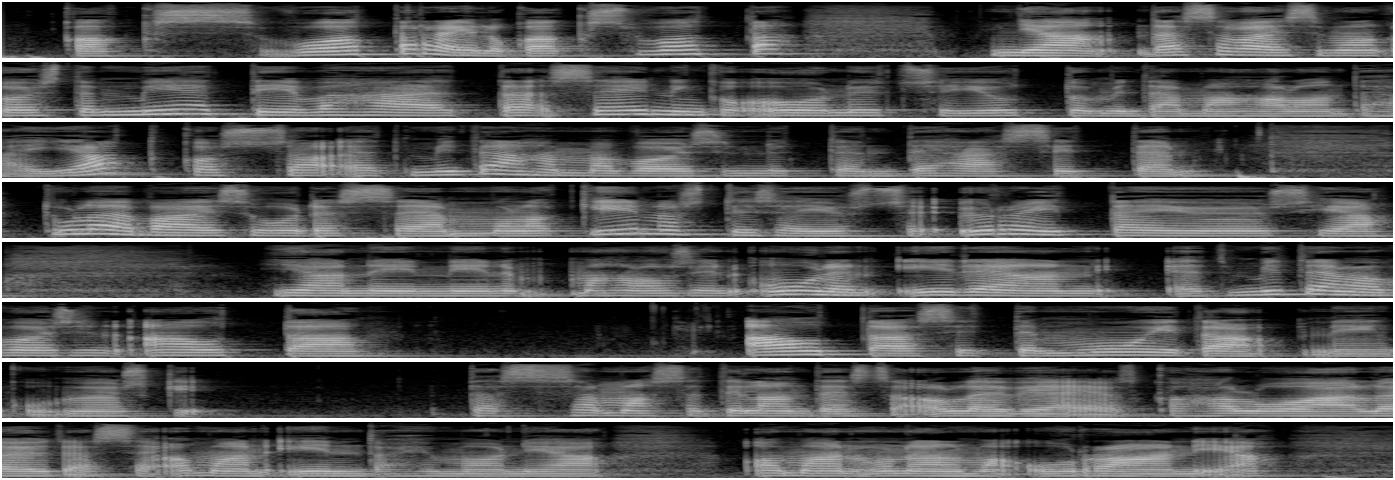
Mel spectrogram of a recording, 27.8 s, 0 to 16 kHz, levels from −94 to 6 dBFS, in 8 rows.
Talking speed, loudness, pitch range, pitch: 160 wpm, -23 LUFS, 150-190 Hz, 165 Hz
